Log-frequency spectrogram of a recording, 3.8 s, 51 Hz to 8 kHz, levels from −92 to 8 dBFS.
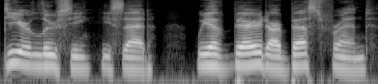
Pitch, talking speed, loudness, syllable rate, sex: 140 Hz, 160 wpm, -17 LUFS, 3.7 syllables/s, male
